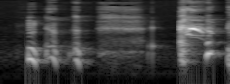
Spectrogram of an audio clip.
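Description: A nervous person coughs a few short, rough times, with throat noise and breathy rasps between the bursts, standing alone against quiet.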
